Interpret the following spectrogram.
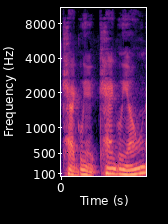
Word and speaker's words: Caglianone: The Jack Caglione, I think that N right there, it's spelled Caglianone, but I hear it pronounced Caglione. So you tell me.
